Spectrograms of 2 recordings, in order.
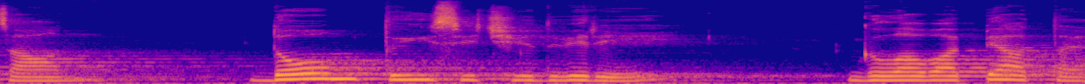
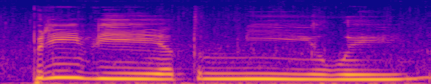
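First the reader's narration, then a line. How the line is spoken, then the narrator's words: Nasal drawl. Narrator (Russian): гнусаво протянул парень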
